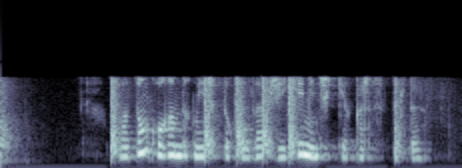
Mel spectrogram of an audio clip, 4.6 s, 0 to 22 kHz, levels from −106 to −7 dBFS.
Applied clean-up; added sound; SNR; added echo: none; Gunshot, gunfire; 7 dB; none.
